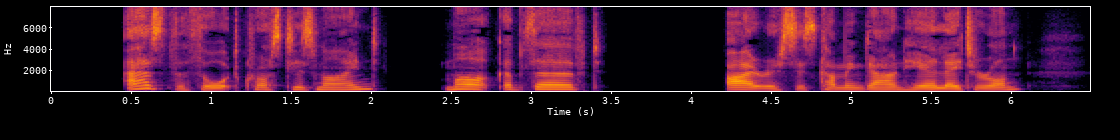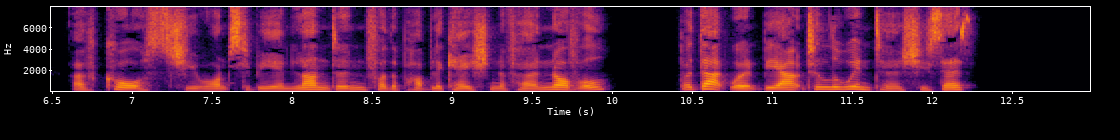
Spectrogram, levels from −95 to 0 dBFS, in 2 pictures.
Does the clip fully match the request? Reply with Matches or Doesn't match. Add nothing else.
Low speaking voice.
Doesn't match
